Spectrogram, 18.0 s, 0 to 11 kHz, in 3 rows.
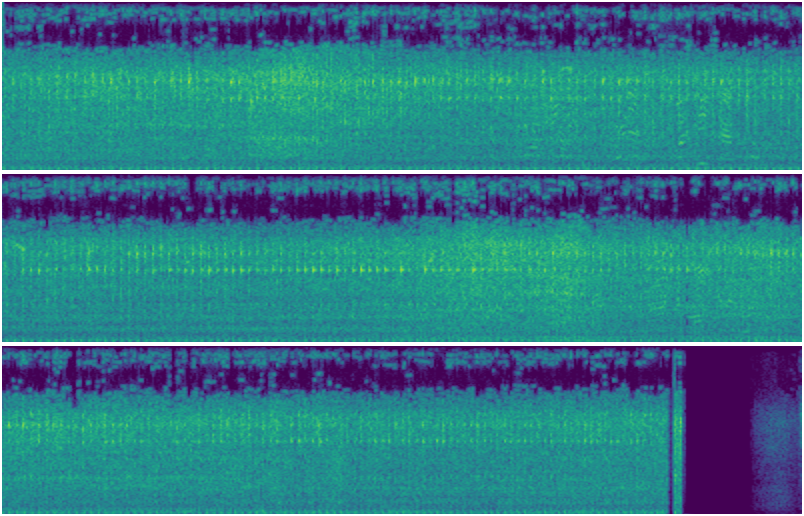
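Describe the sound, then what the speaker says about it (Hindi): A new 2021 Honda 125 motorcycle runs on a test drive, its engine holding a steady mid-pitched drone with wind rush throughout before cutting off abruptly near the end. "तो चलें टेस्ट ड्राइव करते हैं इस बाइक की।"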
